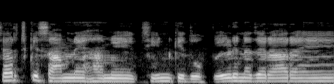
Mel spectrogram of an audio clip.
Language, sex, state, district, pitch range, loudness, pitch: Hindi, male, Chhattisgarh, Sarguja, 145-155 Hz, -15 LUFS, 150 Hz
